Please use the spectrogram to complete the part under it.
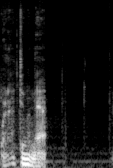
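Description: A man speaks briefly into a close microphone.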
